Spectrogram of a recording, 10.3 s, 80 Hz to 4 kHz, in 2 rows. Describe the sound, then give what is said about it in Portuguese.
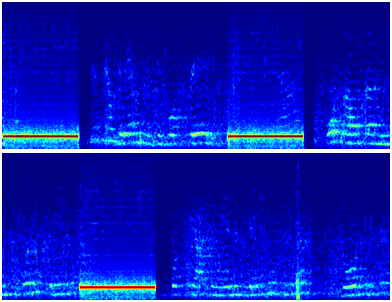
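Telephone hold tone while a bank call is transferred: three long, steady, mid-pitched tones, spaced a few seconds apart, with a recorded automated voice speaking between them. “Aguarde, estamos transferindo sua ligação para um de nossos atendentes. Você será atendido em até 45 segundos.”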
